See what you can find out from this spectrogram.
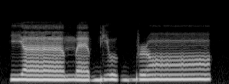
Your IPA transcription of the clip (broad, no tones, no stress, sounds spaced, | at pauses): j ɜː m ɛ b j u ɡ b ɹ ɔ̃ː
